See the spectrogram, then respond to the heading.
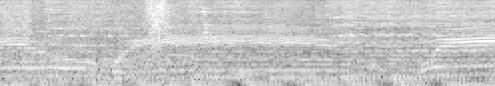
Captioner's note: snick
